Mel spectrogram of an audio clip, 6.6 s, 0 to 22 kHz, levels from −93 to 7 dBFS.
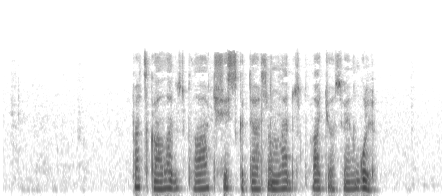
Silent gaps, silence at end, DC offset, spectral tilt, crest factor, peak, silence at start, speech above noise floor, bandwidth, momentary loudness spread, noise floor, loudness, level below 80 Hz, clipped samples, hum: none; 1 s; under 0.1%; -6 dB/octave; 20 dB; -12 dBFS; 2 s; 47 dB; 7.8 kHz; 6 LU; -76 dBFS; -31 LUFS; -68 dBFS; under 0.1%; none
